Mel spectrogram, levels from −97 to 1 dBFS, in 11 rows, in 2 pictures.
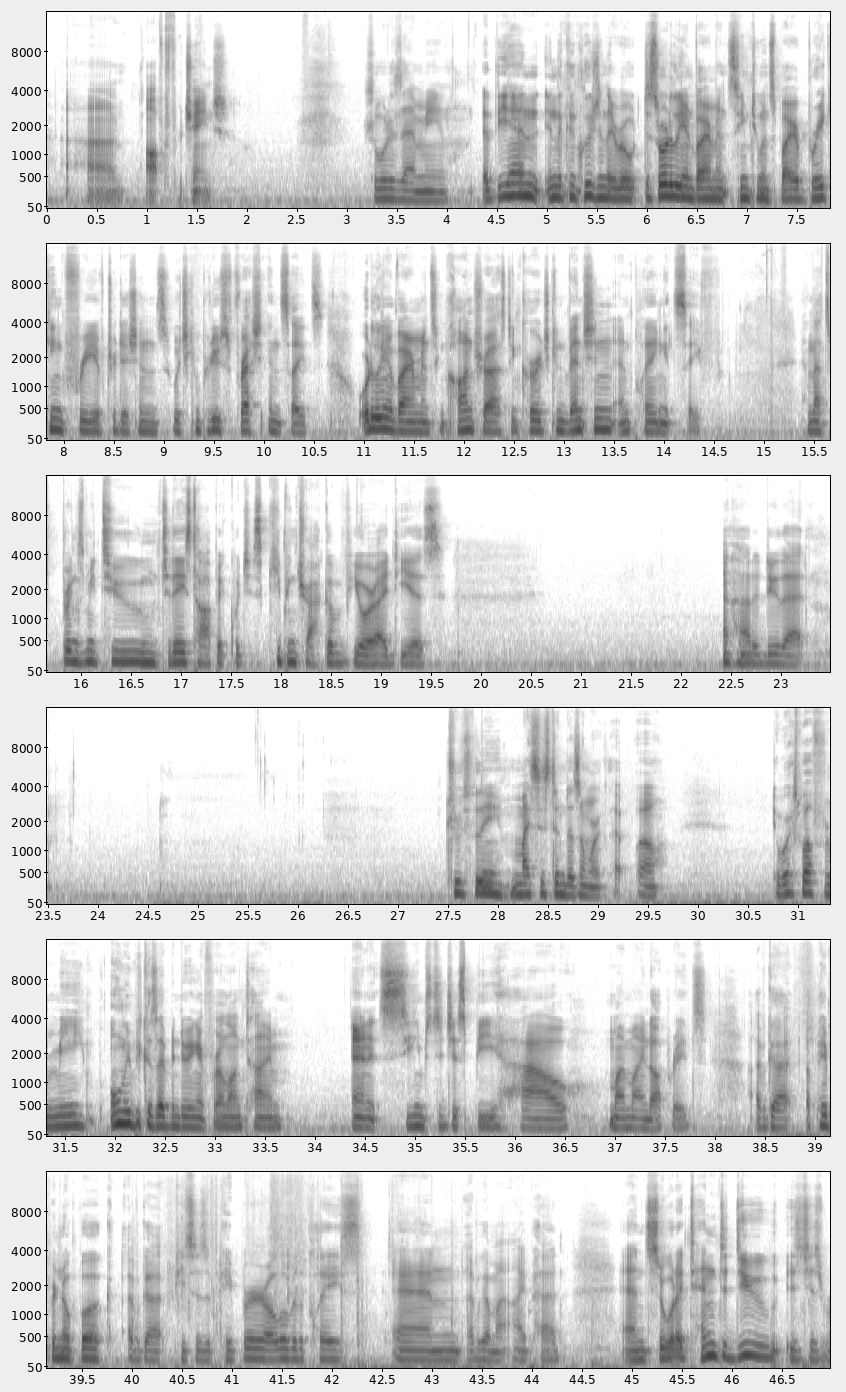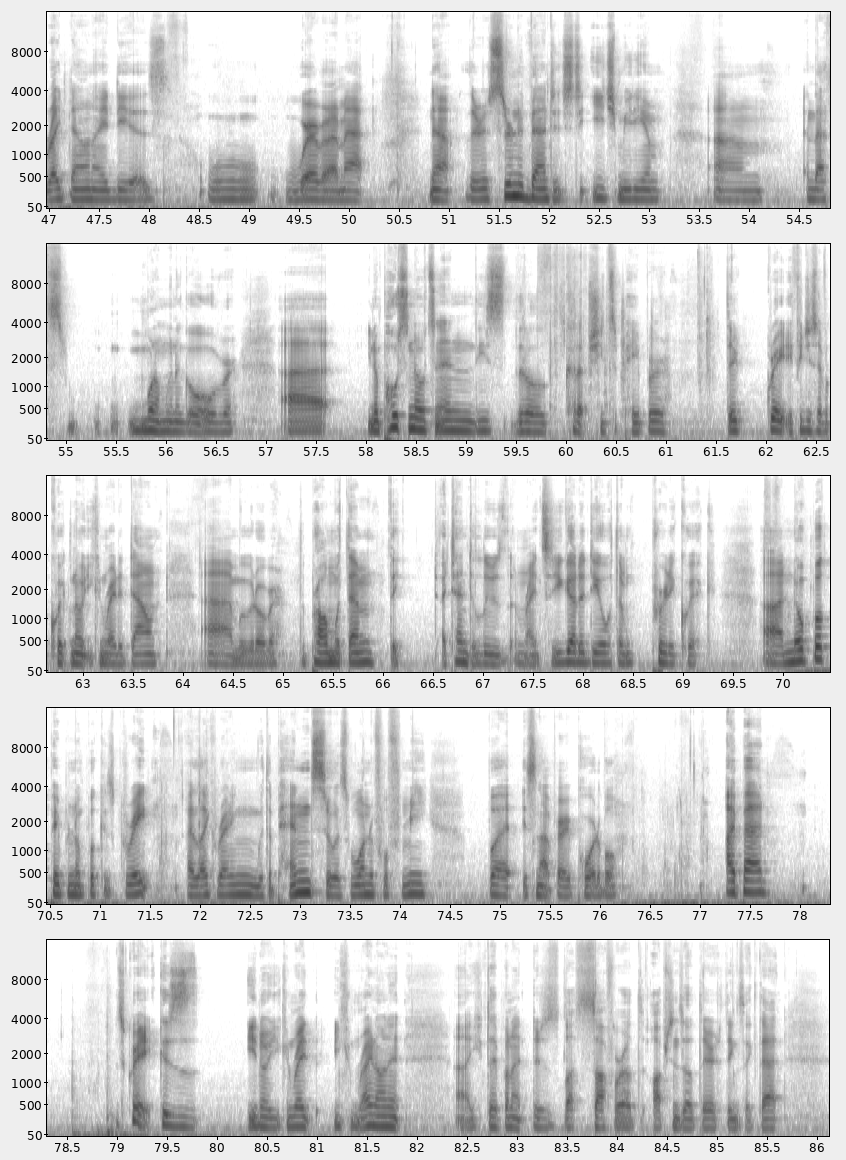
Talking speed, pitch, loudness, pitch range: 170 wpm, 140 Hz, -37 LUFS, 125-150 Hz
